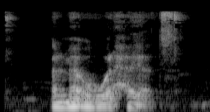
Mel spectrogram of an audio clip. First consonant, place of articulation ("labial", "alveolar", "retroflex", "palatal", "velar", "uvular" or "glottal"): glottal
